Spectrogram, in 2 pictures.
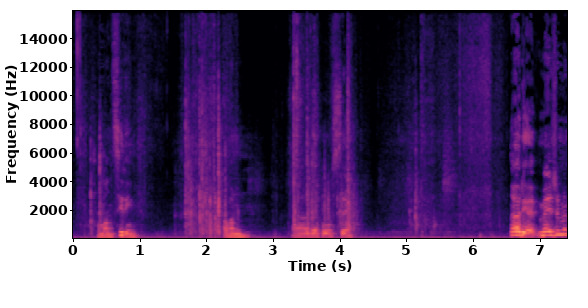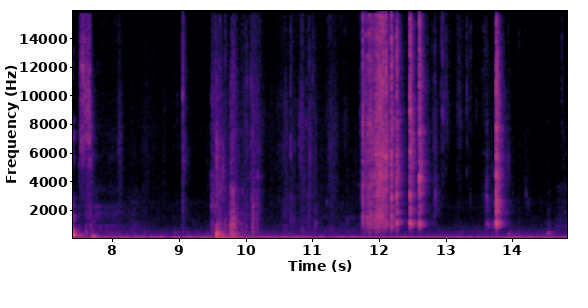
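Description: Plastic film crinkles and rustles under a hand.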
